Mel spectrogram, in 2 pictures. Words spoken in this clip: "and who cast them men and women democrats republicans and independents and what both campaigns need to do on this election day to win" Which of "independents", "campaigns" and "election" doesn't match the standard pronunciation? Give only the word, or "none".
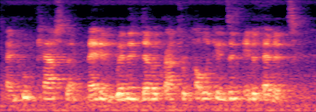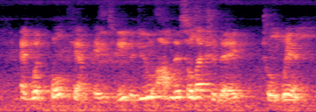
none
